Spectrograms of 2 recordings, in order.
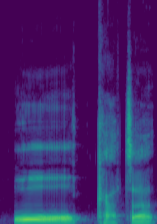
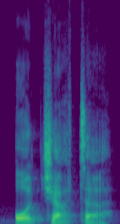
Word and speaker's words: horchata: Ah, the first H is silent. Okay, or chata. The s c h is pronounced as in English like church, channel. Okay, so horchata.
